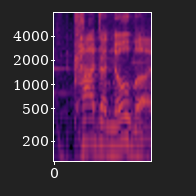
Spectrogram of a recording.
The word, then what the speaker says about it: Kadanoba: now the next character called cada Nova is how you say his name he is a five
